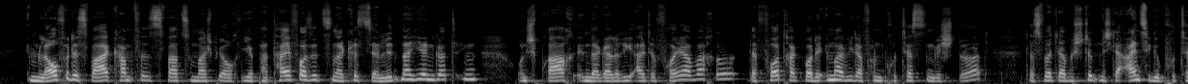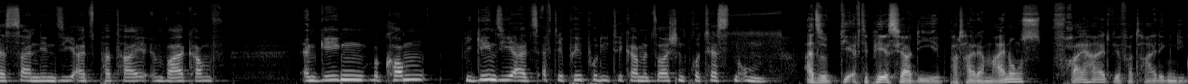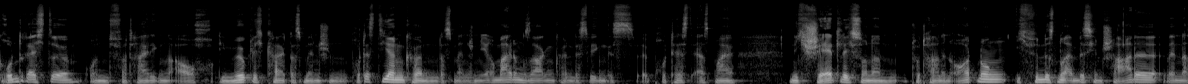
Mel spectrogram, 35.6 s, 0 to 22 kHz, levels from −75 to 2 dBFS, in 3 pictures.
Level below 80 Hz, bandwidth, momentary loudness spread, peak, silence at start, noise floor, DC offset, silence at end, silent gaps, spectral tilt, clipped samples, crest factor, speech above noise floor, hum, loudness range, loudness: -52 dBFS; over 20 kHz; 12 LU; -8 dBFS; 0.25 s; -59 dBFS; under 0.1%; 0 s; none; -5 dB/octave; under 0.1%; 20 dB; 30 dB; none; 5 LU; -29 LUFS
